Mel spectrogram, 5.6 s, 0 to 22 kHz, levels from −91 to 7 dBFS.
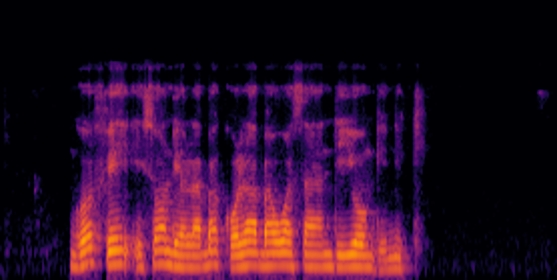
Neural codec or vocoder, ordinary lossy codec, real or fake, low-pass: none; Opus, 32 kbps; real; 7.2 kHz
